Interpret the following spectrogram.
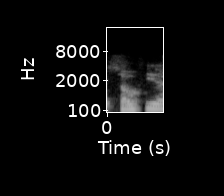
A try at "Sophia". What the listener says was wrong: You emphasize the wrong syllable.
